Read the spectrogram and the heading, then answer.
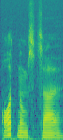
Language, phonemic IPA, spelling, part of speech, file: German, /ˈɔʁdnʊŋsˌt͡saːl/, Ordnungszahl, noun, De-Ordnungszahl.ogg
- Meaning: 1. ordinal, ordinal number 2. atomic number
